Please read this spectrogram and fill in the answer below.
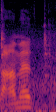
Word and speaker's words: Ahmed: His name was Ahmed, not Ahmed. I was pronouncing it wrong.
